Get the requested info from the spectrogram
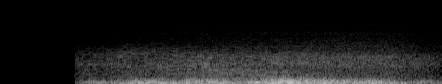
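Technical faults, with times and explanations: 0.00–3.08 s, time-stretched section: the sound drags at about 0.6 times its normal pace while its pitch stays unchanged, then the pace jumps back at 3.08 s. Likely cause: software lengthened this stretch by repeating short fragments.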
